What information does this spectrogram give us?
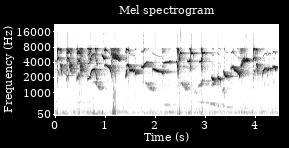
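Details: Energetic Oriental magpie-robin song used to train captive birds: a fast, varied stream of whistled slurs, sweeping rising and falling notes and harsh chirps, barely pausing, with some scratchy accents.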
